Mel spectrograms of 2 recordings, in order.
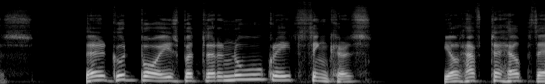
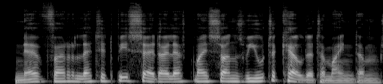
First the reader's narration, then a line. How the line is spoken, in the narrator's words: she muttered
